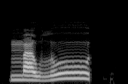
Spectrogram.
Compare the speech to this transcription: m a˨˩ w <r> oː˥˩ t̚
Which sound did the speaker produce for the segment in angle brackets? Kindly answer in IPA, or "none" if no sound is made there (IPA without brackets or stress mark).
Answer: l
